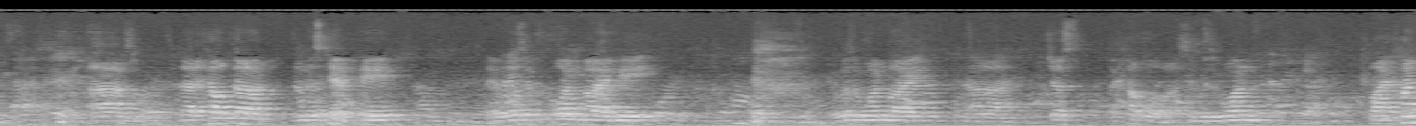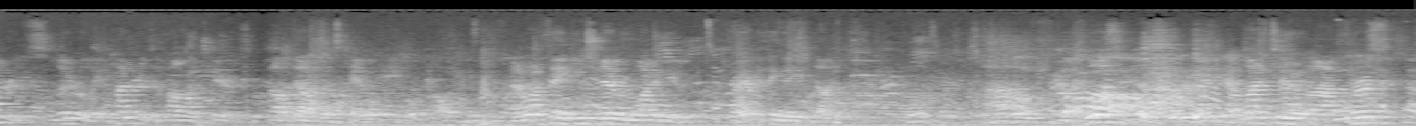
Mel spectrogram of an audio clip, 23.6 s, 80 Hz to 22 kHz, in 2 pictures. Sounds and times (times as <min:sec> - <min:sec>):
Male speech, man speaking: 0:00.0 - 0:05.8, 0:06.9 - 0:18.9, 0:19.9 - 0:23.6.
